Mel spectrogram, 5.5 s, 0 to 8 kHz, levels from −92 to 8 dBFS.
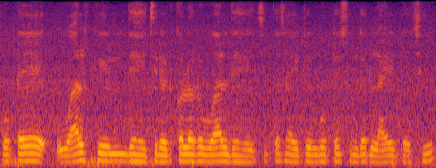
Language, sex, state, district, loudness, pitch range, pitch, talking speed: Odia, male, Odisha, Khordha, -15 LUFS, 120-130 Hz, 125 Hz, 200 wpm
